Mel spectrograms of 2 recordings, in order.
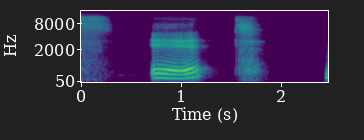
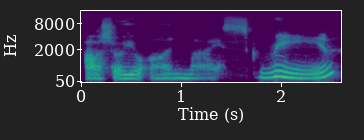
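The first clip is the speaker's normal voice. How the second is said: whisper; 3 semitones lower, 9 dB quieter, slower than usual. Acted. Teacher's aside to the class.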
